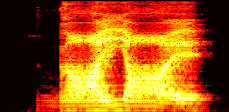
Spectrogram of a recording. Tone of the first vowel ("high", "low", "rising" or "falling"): low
